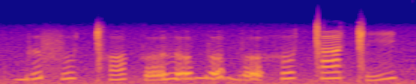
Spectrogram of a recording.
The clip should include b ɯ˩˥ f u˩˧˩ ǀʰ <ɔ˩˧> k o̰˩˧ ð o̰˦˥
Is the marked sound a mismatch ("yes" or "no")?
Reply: no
